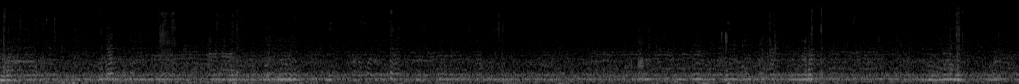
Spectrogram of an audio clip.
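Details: Bees bustling in an opened hive under sunshine with a little wind, microphone among the combs: unbroken low hum rich in overtones, occasional brief buzzes flaring up over the drone.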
